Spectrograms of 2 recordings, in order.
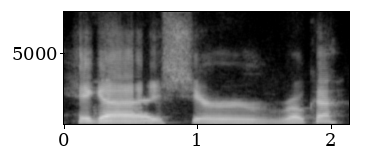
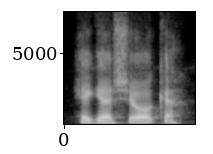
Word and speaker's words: Higashioka: Kyle Higashioka. Higashioka. No, that's not how you say it. Higashioka. Higashioka. It's not that hard. I keep on trying to put an R in it. There's no R in it, Eric.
